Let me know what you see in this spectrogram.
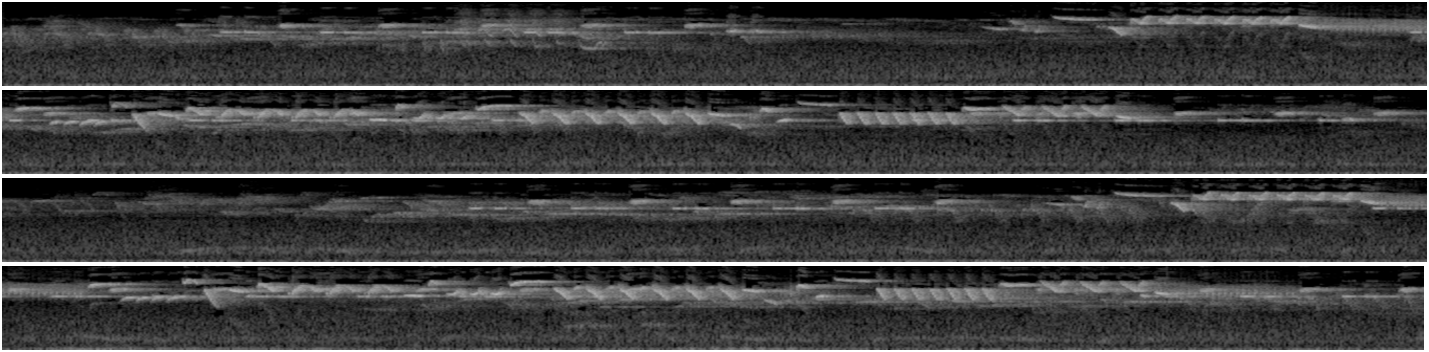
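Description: Wild songbirds singing: repeated phrases of quick, high trilled notes, with a thin steady high note running beneath. The singing is loudest from about five seconds in to about thirteen, and again from about sixteen seconds on.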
